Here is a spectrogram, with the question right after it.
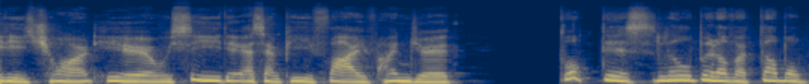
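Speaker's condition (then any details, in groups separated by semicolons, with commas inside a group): No condition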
